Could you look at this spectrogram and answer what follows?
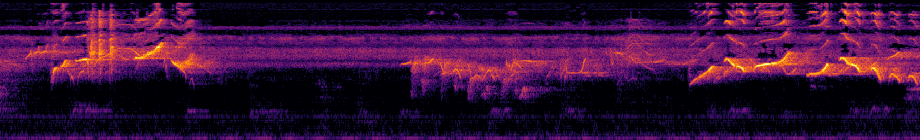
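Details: Near dawn, an Oriental magpie-robin sings clear, varied whistled phrases in bursts separated by short pauses, with slurred up-and-down notes. The last phrases are louder and richer, over a faint constant low hum.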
